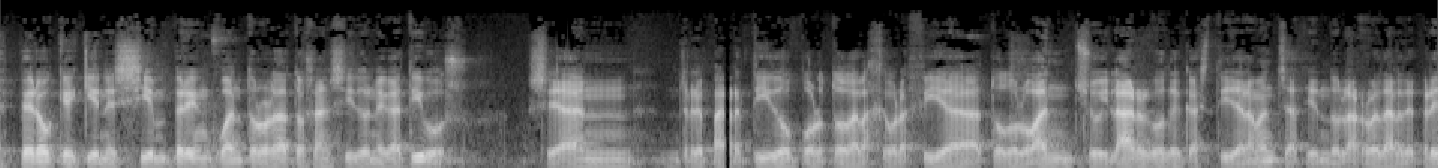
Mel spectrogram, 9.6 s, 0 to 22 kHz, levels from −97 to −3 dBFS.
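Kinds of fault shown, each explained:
MP3 compression: Plainly audible damage runs through the whole clip, with a watery, swirling quality where quiet frequency components flicker in and out between frames and the top end sounds dull. That points to a low bitrate, around 64 kbps, as the likely cause. On a spectrogram the treble stops at a flat ceiling across the entire clip, and the upper bands break into patchy blocks that appear and vanish from frame to frame.
Gap at a join of encoded pieces: At 4.83 s a gap of about 41 ms opens in the sound, its edges smeared so the silent part is shorter, and then the sound picks up exactly where it left off. This is what happens when separately encoded segments are butted together without removing the encoder's start-up delay and end padding. The waveform shows a flat stretch of silence with smeared edges, and the spectrogram shows a narrow vertical blank strip cutting through every frequency.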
